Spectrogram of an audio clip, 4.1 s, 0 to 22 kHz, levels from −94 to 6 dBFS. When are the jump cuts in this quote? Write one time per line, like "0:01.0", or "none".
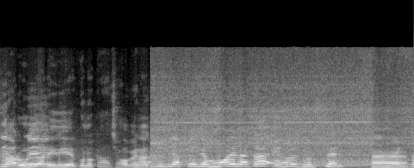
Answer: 0:01.5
